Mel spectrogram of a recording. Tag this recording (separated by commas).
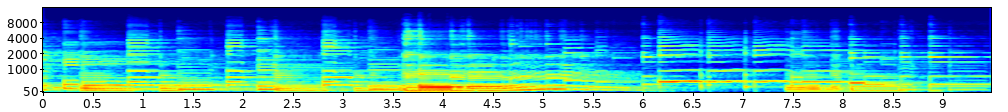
Music, Bass guitar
